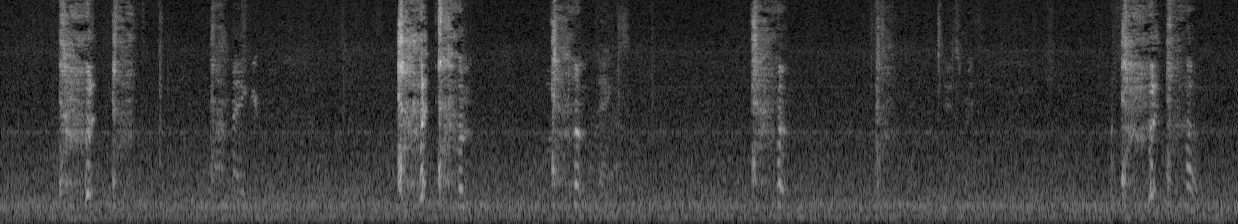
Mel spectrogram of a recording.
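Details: A woman coughing on her campaign plane, after coughing on stage in Ohio: repeated short cough bursts in clusters over steady cabin engine noise; coughing fit.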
